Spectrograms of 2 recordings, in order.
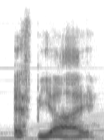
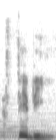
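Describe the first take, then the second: First: Each letter is spoken separately. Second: The letters are blended into one word. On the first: It is an initialism, not an acronym. The speaker calls it right. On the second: It would be an acronym. The speaker calls it wrong.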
